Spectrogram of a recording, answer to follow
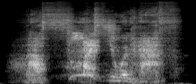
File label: Attack, en; Warframe; Battle; Dax; DaxKnight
